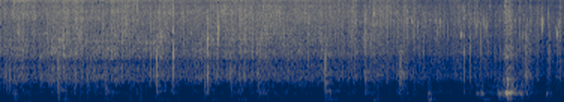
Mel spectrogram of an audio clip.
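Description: Ginger, green chillies and dried red chillies sizzling and crackling in hot oil in a kadai while they are stirred, with a few short knocks against the pan, the loudest near the end.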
